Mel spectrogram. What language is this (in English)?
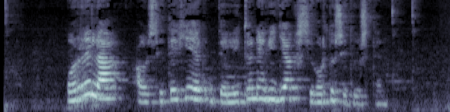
Basque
